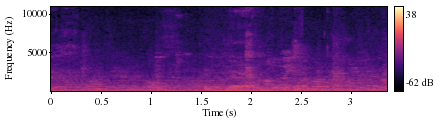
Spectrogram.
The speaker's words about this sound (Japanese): 居酒屋来てますけど今日はノンアルコールで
